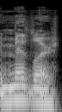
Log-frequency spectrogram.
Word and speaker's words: Midler: You say Midler, two syllables. It's got the Midler, M-I-D-L-E-R, right?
